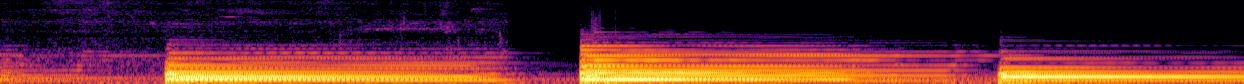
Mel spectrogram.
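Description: Background piano music: slow, sustained chords struck about every two seconds, each fading away before the next.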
